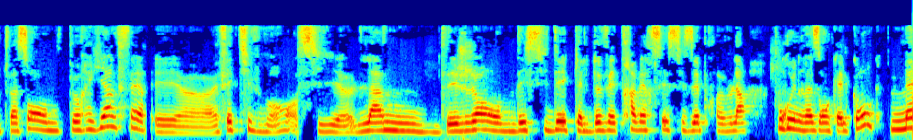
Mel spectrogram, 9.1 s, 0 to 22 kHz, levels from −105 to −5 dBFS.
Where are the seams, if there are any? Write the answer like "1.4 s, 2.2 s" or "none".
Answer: 1.5 s, 3.0 s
